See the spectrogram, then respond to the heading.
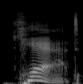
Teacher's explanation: É entre o nosso A e o nosso E. Cat. Boca aberta, mas meio que fazendo um som de E.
